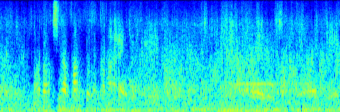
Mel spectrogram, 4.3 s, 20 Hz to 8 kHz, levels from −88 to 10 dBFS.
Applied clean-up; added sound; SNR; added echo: neural separator model SepFormer DNS4.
